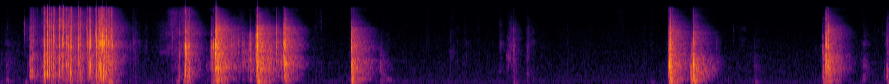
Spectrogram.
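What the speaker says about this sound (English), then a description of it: "But I want to pull another card here." Tarot cards are shuffled by hand in several quick riffling bursts separated by silent pauses, close and crisp with no talking.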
